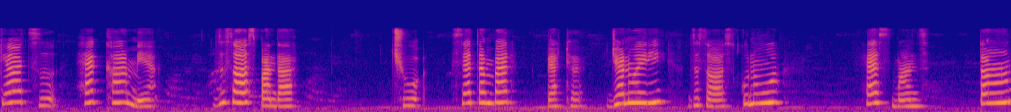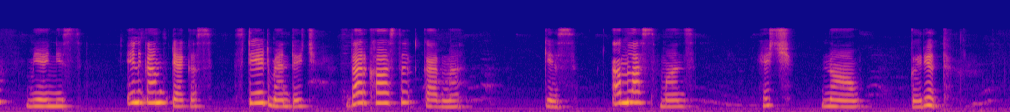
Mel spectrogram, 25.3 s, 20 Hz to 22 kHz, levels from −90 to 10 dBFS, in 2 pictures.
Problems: none marked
